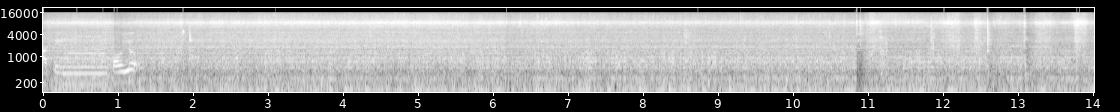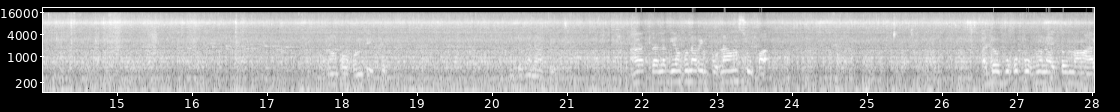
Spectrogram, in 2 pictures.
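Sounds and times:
chicken sizzling in a wok: 0.0s - 28.0s
metal spatula scraping a wok: 10.8s - 14.0s, 14.7s - 15.7s.

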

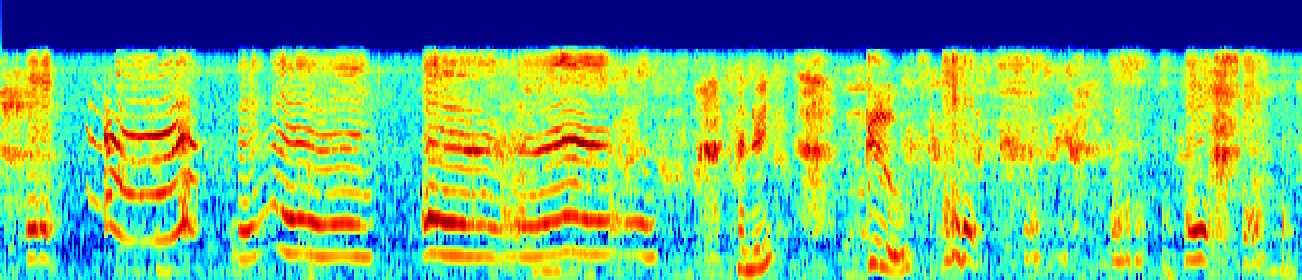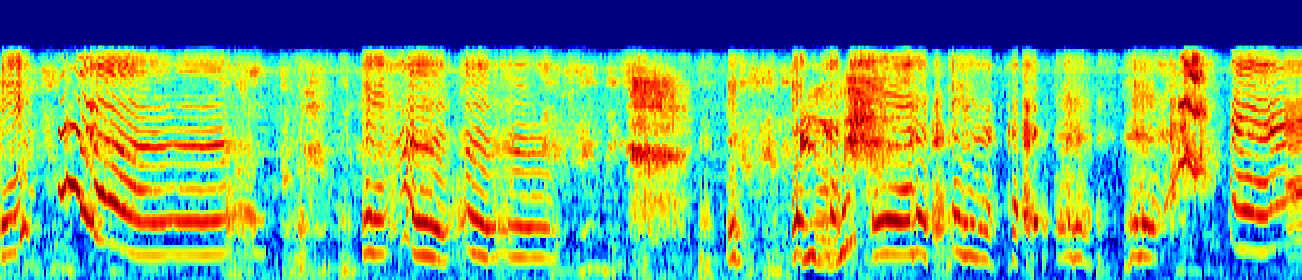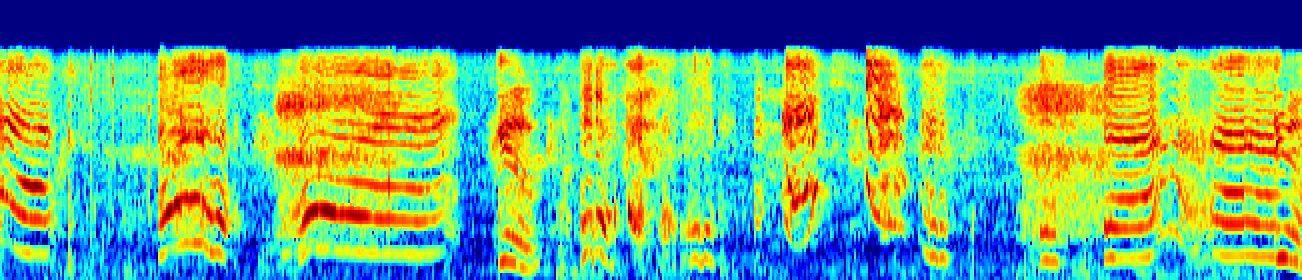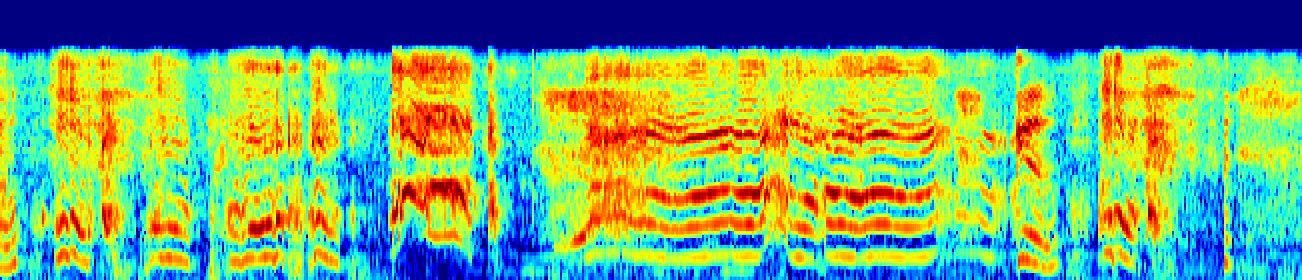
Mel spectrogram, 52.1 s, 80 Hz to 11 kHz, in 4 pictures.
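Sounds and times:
baby squealing and babbling: 21.9s - 26.6s, 33.9s - 35.4s
baby cooing and squealing: 33.9s - 35.4s, 40.6s - 44.0s.

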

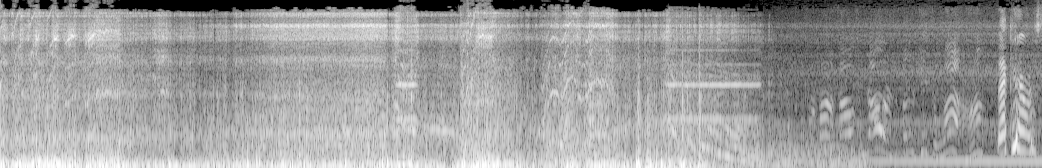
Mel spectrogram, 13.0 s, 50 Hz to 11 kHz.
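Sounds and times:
electric motor whining: 0.0s - 13.0s
steady rumble: 0.0s - 13.0s.

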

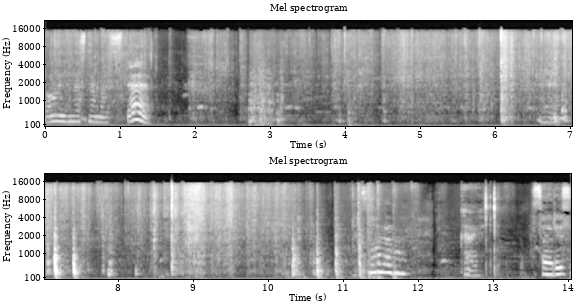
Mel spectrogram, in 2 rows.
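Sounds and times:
packaging crinkling: 0.0s - 10.8s
plastic containers clicking and knocking: 6.1s - 8.8s.

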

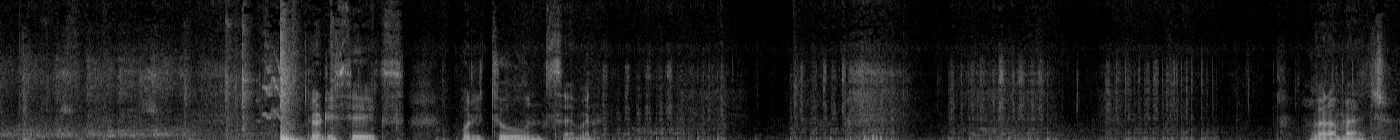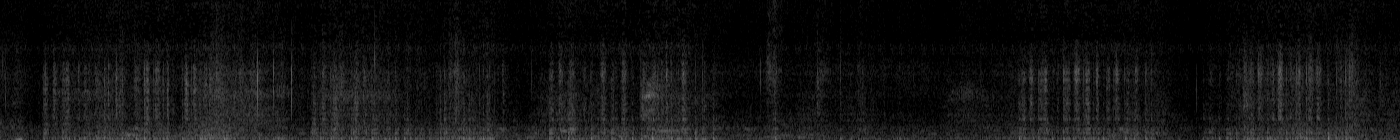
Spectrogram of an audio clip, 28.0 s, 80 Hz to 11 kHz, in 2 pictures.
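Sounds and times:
coin scratching lottery ticket: 5.9s - 12.3s, 13.8s - 21.8s, 24.1s - 27.6s.

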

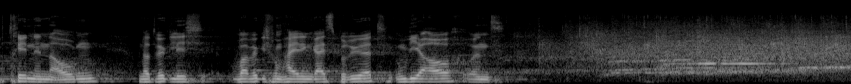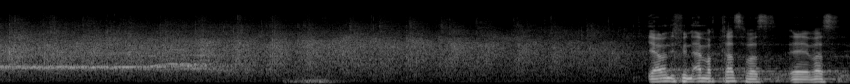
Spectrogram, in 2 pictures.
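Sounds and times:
congregation applauding: 5.2s - 15.3s.

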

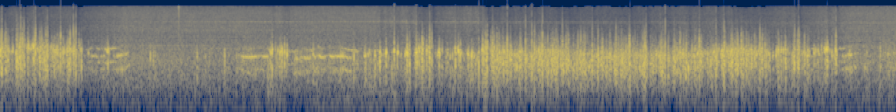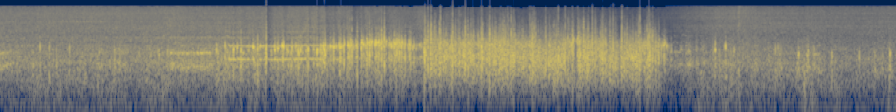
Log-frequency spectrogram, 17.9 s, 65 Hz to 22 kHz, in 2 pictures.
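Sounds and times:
wind and road noise: 0.0s - 17.9s
short high tones: 11.2s - 13.3s.

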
